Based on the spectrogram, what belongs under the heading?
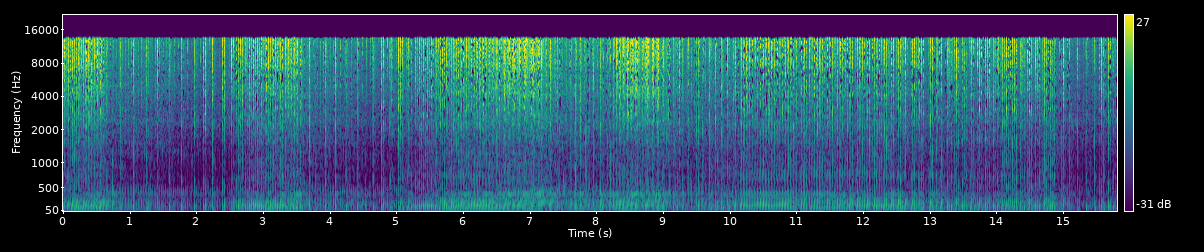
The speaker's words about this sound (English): They're really unique because there's no exhaust pipes on them. So the ports into the cylinder are open. And flames actually shoot out when it runs. So it's pretty neat. We should hear this.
